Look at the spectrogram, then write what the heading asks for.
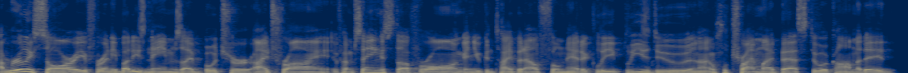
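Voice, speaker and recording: A man's voice: medium pitch, fairly even intonation, moderate pace, hardly any pauses, a little mellow, smooth. A young man from Lithuania with an American-sounding accent, chatting casually on a livestream, reading chat and swearing now and then, into a studio mic in a small bedroom. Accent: American-sounding English. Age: young adult. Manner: chatty, self-deprecating, reads chat aloud and swears casually. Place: small bedroom with a window, indoors. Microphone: large studio mic on a stand in front of him.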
